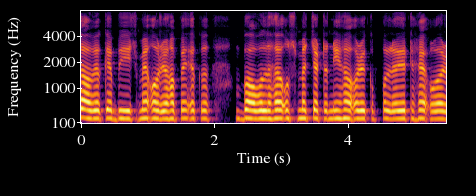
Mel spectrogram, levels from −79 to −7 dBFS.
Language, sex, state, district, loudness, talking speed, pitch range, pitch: Hindi, female, Punjab, Pathankot, -15 LUFS, 195 wpm, 205-215 Hz, 210 Hz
